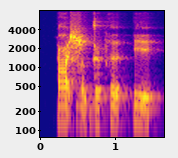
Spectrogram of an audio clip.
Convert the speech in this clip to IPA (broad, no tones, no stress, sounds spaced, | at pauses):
ʕ ə̰ ɬ ɮ ɔ̰ w ɡ ə˞ pʰ ə | ɪ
